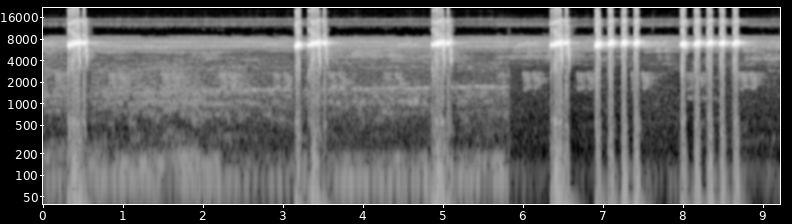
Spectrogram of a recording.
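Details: Lure sound of a blue-crowned hanging parrot, played so other hanging parrots reply: thin, very high, sharp notes, single ones about three seconds apart, then quick clusters of three and four, over a faint low hum and steady high whine.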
